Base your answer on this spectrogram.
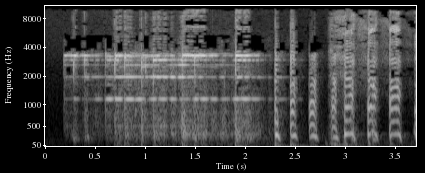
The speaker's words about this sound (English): That's our ship's bell. Every time we have good news in the company, that ship's bell rings. And anybody in the company who has the good news is allowed to ring that.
